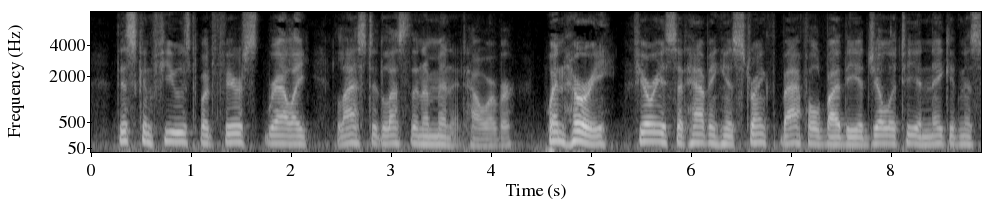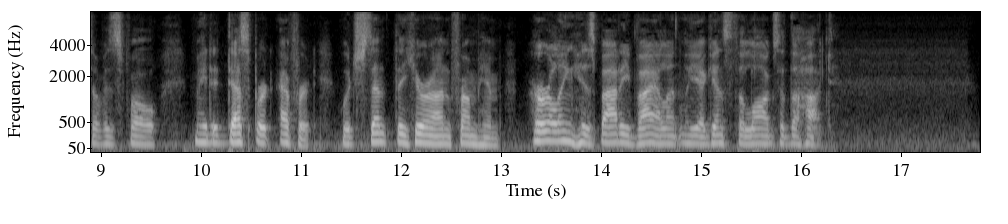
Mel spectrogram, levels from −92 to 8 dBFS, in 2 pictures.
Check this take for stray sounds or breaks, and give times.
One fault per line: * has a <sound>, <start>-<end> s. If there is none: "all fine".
all fine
